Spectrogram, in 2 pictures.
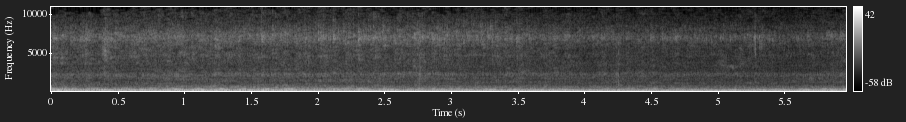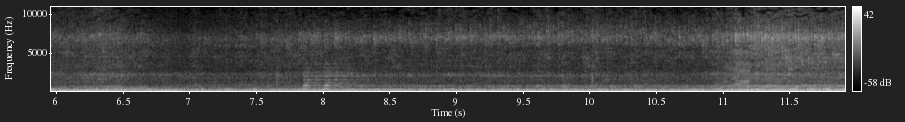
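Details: Camper vehicle running without its catalytic converter, which was missing: deep, loud booming exhaust drone with coarse low throb at idle, far louder than stock.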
